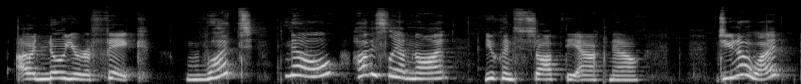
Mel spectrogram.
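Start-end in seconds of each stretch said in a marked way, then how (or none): 0.2-1.6 angry, upset voice. Confronting an employee suspected of being an imposter, upset. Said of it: "Of course I'm upset".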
